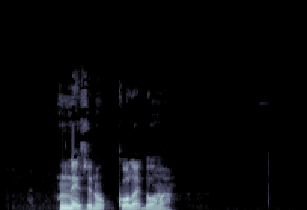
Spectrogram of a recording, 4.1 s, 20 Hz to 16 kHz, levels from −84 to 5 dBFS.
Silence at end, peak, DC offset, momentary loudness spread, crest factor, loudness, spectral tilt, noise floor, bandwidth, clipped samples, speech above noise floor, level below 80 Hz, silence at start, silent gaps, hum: 1.85 s; 0 dBFS; under 0.1%; 8 LU; 22 dB; -19 LUFS; -7.5 dB/octave; -82 dBFS; 9.8 kHz; under 0.1%; 64 dB; -58 dBFS; 0.8 s; none; none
